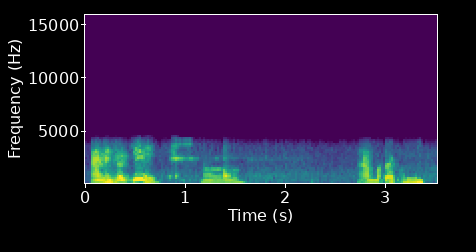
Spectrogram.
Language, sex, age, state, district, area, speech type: Odia, female, 45-60, Odisha, Sundergarh, rural, conversation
